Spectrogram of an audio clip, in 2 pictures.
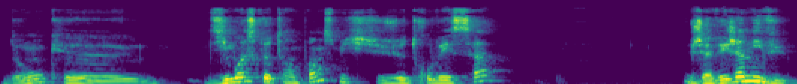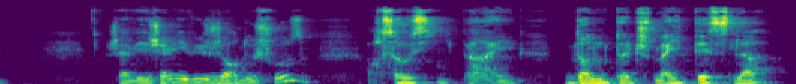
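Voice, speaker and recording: A man's voice: mid-range voice, lively intonation, measured pace, mellow. A man reviewing car accessories in a casual, chatty way, with many fillers and restarts. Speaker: electric car vlogger.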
